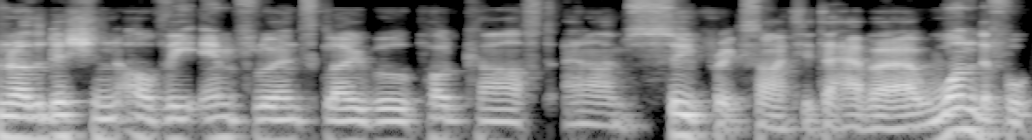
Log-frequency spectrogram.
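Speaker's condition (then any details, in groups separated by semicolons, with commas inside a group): No condition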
